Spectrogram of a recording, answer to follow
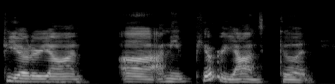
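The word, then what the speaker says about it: Petr Yan: love it number two as my boy sean o'malley would say peter yawn or as it's supposed to be pronounced peorian uh i mean peorian's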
